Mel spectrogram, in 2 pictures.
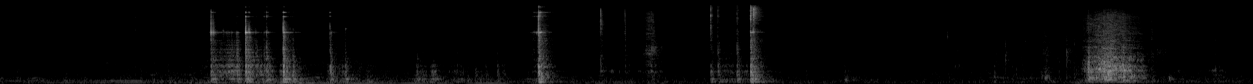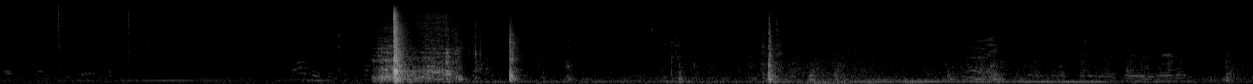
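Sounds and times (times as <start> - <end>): short scraping rustle: 10.8 - 11.6.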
